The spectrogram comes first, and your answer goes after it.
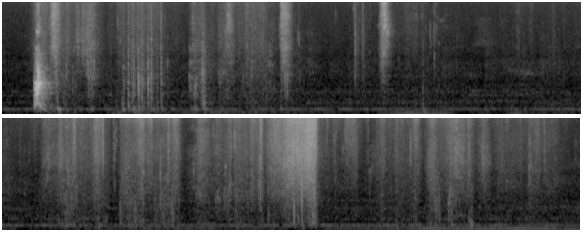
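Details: Male red miniature poodle indoors, playing in a bed, digging under the covers and flopping around; one sharp, loud bark right at the start, then soft rustling of bedding with a few faint thumps and scuffles.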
